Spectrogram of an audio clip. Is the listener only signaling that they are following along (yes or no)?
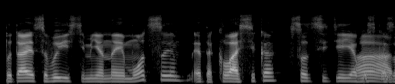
no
